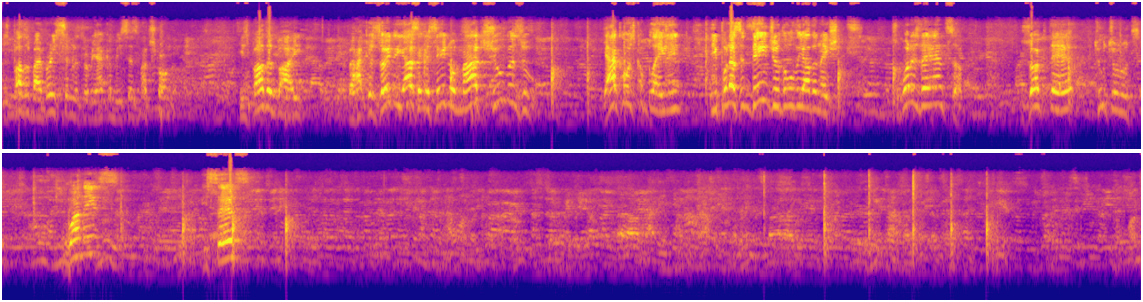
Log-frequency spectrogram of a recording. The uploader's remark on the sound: Shiur recorded in Yeshivas Ohr Reuven, Monsey, NY.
